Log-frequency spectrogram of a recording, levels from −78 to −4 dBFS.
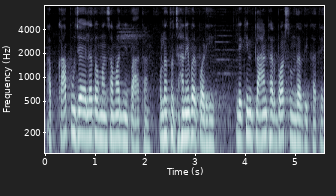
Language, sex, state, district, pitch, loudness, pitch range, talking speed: Chhattisgarhi, female, Chhattisgarh, Raigarh, 170 Hz, -18 LUFS, 150-175 Hz, 245 wpm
